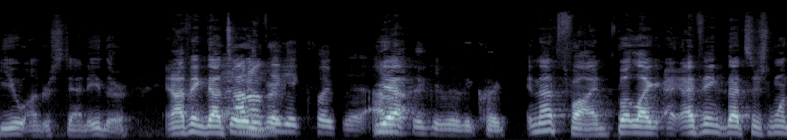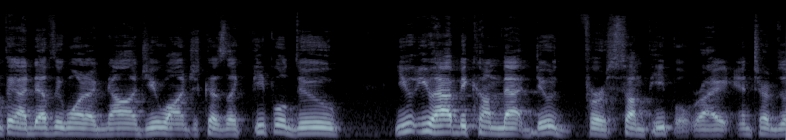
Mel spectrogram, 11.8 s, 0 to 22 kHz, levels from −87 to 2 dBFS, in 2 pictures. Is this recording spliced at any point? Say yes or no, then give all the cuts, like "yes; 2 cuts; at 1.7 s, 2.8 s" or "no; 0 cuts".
no; 0 cuts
